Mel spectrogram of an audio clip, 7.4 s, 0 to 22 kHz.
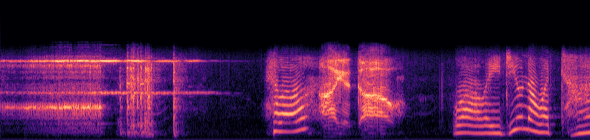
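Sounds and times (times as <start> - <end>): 
telephone bell ringing: 0.0 - 3.0
speech: 3.4 - 5.0, 5.6 - 7.3.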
